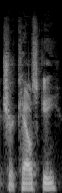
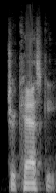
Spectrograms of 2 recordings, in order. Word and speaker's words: Cherkasky: I didn't know Bill Cherkowski. Am I pronouncing this right? Cherkowski? Cherkasky. Cherkasky. Okay.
